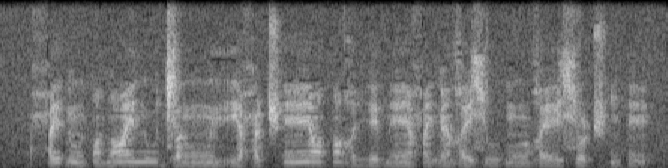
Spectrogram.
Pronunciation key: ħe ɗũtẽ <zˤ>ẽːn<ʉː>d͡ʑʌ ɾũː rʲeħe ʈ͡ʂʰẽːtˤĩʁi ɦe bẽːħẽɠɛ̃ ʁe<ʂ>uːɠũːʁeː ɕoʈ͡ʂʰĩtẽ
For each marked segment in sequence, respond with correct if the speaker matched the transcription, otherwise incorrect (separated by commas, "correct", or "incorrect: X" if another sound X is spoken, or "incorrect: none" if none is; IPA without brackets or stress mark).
incorrect: dˤ, incorrect: uː, incorrect: ɕ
